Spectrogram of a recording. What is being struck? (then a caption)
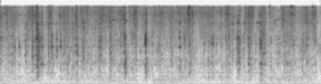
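Plastic keyboard with foam-covered keys. Toothbrushes scrub across a black plastic gaming keyboard with foam on its keys, pressing the keys as they go. Quiet bristly scrubbing runs throughout, broken by scattered bright plasticky clicks and taps over a steady low rumble.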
